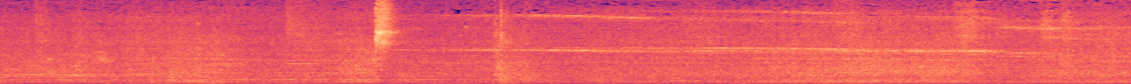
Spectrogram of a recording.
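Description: An electric train rumbles past close by with a steady roar.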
